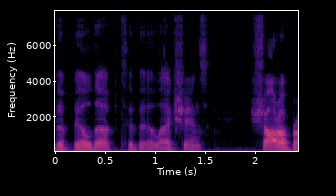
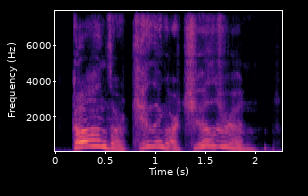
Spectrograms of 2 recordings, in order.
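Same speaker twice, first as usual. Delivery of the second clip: very high, very loud, shrill shouting outburst; 10 semitones higher, 10 dB louder than usual. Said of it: "the Joe Biden comment where he's like".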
